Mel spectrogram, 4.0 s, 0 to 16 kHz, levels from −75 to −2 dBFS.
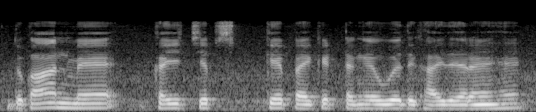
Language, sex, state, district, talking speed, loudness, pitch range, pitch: Hindi, male, Uttar Pradesh, Lalitpur, 180 wpm, -15 LUFS, 130-145 Hz, 140 Hz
